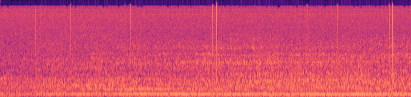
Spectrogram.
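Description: Engines of old saloon stock cars running steadily at idle as they line up for a race start, a steady low drone.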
